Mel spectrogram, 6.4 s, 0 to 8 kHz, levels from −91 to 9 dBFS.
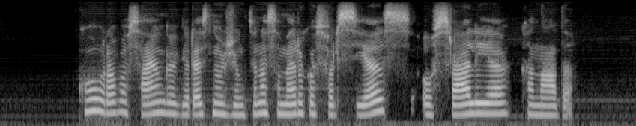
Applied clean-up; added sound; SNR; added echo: neural separator model SepFormer DNS4.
